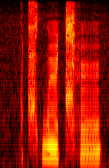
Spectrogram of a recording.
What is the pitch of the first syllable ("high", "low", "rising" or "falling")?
high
